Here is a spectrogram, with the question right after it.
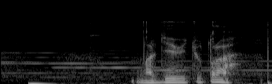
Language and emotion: Russian, neutral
